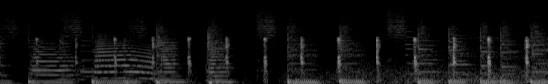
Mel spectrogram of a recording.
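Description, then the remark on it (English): A steady, evenly spaced clock ticking, roughly two ticks per second, runs over a low pulsing musical bed as a quiz's five-second answer countdown timer. No one speaks. “The clock is ticking.”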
